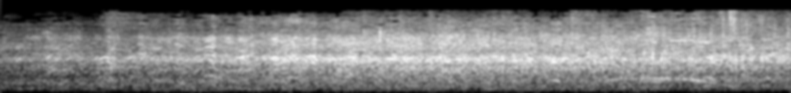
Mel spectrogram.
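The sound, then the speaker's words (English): A sermon audience breaks into scattered clapping mixed with chuckles and laughter after a Proverbs verse about a quarrelsome wife. The sound starts softer and grows fuller. “I'm not sure who's clapping on that. If there's a guy clapping, you're in trouble.”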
